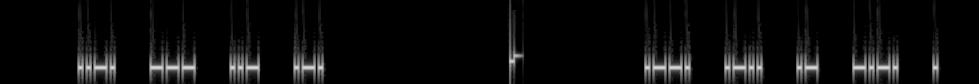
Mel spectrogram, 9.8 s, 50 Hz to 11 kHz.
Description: Morse code, heard as a keyed tone, about 30 wpm, spaced as for 17 wpm, 700 Hz. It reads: FOUR PLACE
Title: 3x Character Spacing - Top 300 Words - 30wpm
